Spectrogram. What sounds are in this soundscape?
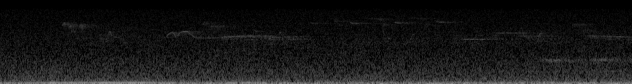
Red-eyed Vireo, Eastern Wood-Pewee, Blackburnian Warbler, Hermit Thrush, Common Raven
